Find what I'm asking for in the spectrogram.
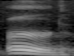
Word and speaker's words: erred: But I'm just saying, if you look it up in the dictionary and in the NBC Handbook of Pronunciation, it's err. You erred from the faith.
